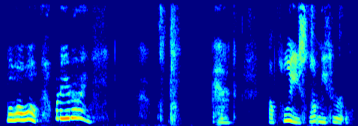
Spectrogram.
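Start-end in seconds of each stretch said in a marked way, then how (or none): 0.1-1.5 high, loud startled yelling; shouting at Donkey Kong; loud alarmed shout. Acted. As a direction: cry out in alarm.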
